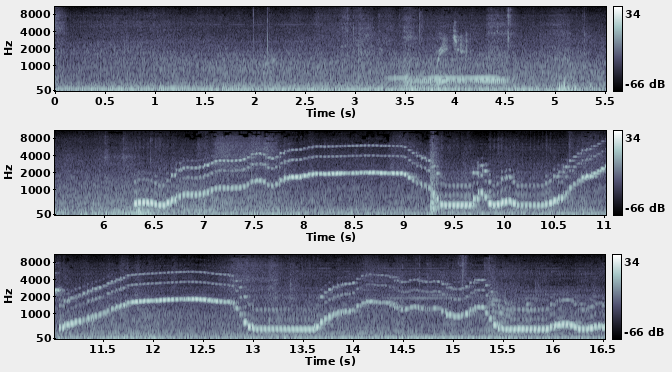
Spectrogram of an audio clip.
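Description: Handheld pipe locator's signal tone, pitched like a theremin, gliding smoothly up and back down twice as it is swept over the sonde in the drain camera head, settling on a steady low tone between passes. The rising pitch marks a strengthening signal as the locator closes in on the buried pipe's position. A low steady hum runs under the first several seconds.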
